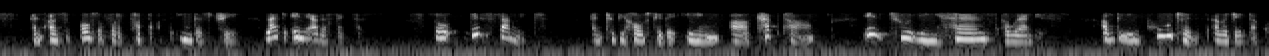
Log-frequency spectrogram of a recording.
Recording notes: Guest (phone)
